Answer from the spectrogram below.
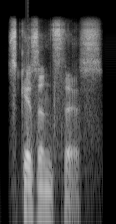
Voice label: "schizanthus", British

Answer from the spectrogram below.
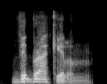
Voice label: "vibraculum", British

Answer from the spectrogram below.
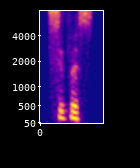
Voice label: "scyphus", Indian

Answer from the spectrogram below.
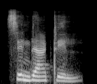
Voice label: "syndactyl", Indian

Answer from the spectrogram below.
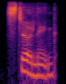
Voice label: "sterling", Indian

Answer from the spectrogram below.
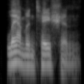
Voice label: "lamentation", American

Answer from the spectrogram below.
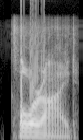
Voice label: "chloride", American

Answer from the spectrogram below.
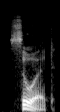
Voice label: "suet", American

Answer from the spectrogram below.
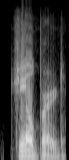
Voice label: "jailbird", American

